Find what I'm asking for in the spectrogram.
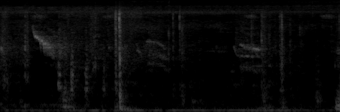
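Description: Red junglefowl and native chickens cluck and call outdoors, with a sharp higher squawk near the start and a soft, scattered clucking over a low background hum.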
